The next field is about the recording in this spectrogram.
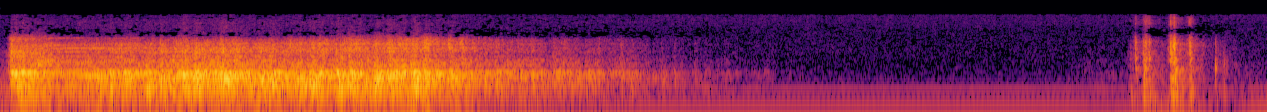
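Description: A loud, broad rushing whoosh of a magnetic car with a self-contained power unit zipping down a shaft holds steady, then fades over several seconds into a low steady hum, ending with a short cluster of metallic clunks.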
